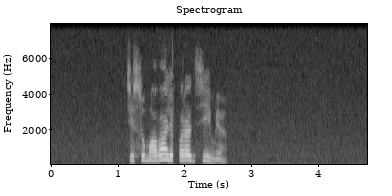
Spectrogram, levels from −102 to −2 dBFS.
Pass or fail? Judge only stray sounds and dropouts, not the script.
pass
